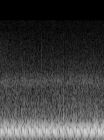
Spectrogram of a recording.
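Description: A car engine hums steadily as the car drives along near midnight, a continuous low drone with even loudness throughout and no clear changes in pitch.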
